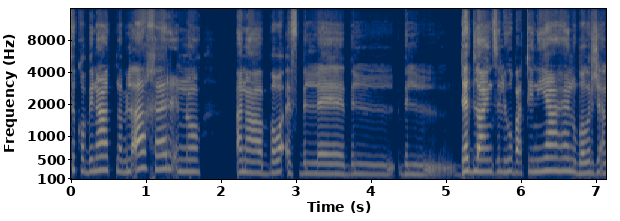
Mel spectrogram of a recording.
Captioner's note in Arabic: لغة أجنبية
